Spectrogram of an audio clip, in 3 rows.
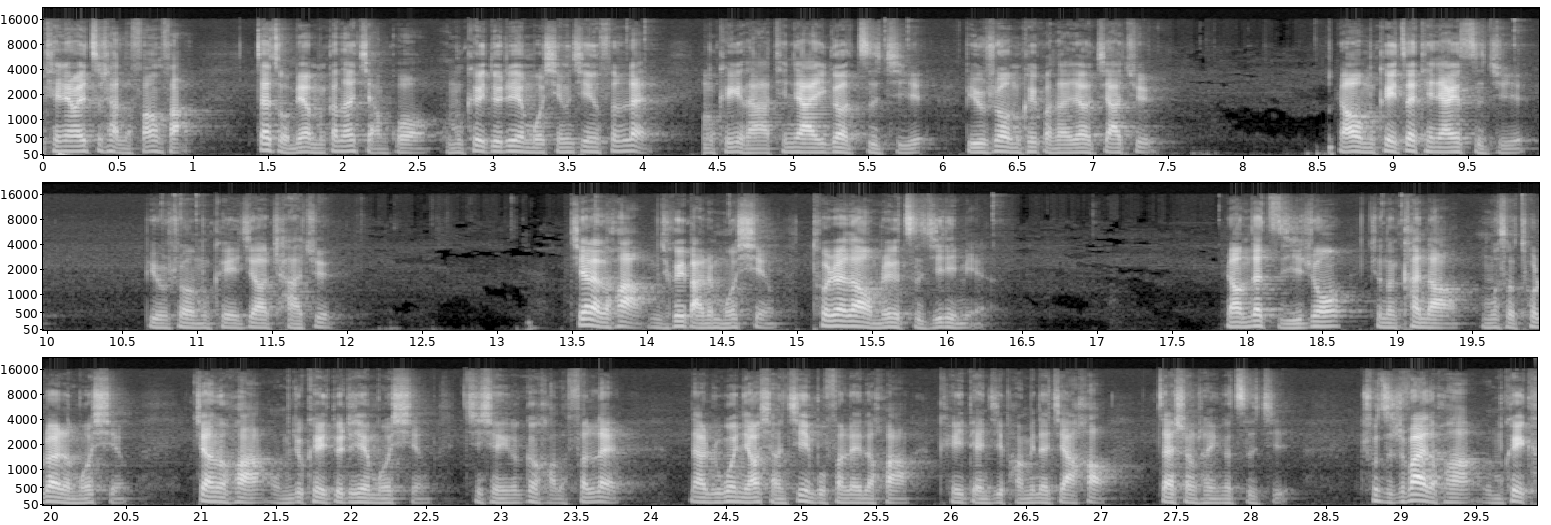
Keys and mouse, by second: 3.9 click, 5.5-8.9 drag, 6.1 BackSpace, 9.7 click, 11.0-13.7 drag, 14.5-16.3 drag, 17.0 click.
